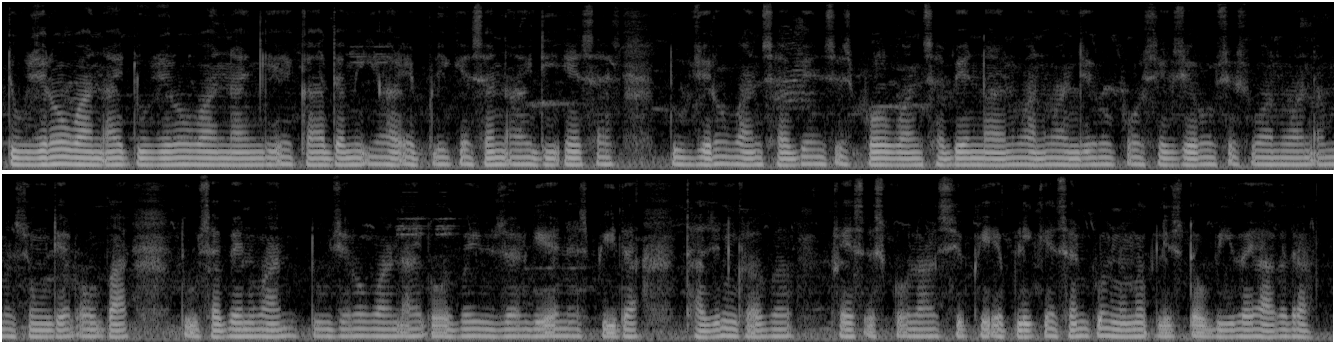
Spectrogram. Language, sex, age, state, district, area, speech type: Manipuri, male, 18-30, Manipur, Churachandpur, rural, read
